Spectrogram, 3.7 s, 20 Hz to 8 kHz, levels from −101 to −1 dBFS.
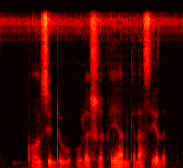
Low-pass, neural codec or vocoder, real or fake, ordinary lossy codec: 7.2 kHz; codec, 16 kHz in and 24 kHz out, 1 kbps, XY-Tokenizer; fake; none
